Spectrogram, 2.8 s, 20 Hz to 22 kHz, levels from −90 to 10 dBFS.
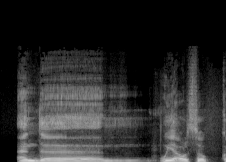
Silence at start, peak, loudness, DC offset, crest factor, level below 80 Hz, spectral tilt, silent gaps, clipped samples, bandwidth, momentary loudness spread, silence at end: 0.2 s; -6 dBFS; -17 LUFS; under 0.1%; 12 dB; -62 dBFS; -5 dB/octave; none; under 0.1%; 14.5 kHz; 14 LU; 0 s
